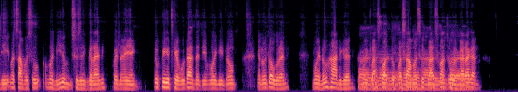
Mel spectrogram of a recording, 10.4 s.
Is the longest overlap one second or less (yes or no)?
no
